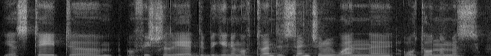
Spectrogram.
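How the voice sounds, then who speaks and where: A man from Yakutia whose first language is Sakha, speaking haltingly as a panelist in a panel discussion and searching for words. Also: a little high, a bit bright, clean tone. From Yakutia, Russia.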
